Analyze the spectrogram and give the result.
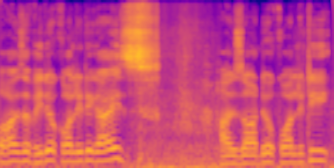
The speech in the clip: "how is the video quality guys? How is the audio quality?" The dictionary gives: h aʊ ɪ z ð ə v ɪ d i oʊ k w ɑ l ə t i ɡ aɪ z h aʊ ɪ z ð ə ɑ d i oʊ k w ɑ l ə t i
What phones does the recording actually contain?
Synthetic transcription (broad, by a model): h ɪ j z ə b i d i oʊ k w ɑ l ə t i ɡ aɪ z h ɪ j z ɑ d i oʊ k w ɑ l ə t i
